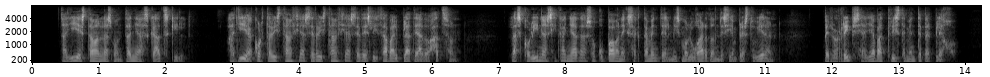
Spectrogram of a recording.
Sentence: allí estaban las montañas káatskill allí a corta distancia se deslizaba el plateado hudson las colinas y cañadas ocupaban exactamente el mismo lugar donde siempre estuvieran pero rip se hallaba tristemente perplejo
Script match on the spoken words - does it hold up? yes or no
no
